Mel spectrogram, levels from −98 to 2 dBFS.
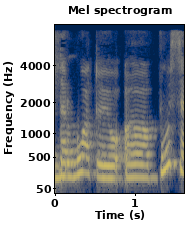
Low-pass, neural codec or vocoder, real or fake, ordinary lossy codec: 7.2 kHz; none; real; MP3, 48 kbps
